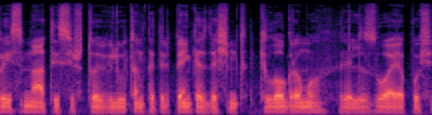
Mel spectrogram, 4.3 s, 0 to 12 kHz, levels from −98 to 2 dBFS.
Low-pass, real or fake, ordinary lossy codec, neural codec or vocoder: 10.8 kHz; real; MP3, 96 kbps; none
